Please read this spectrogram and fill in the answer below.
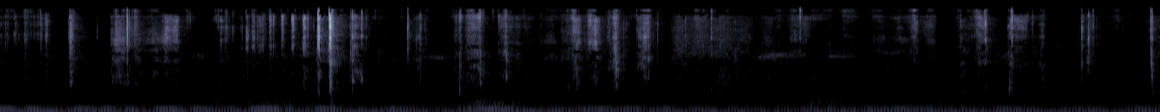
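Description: Faint scissors snipping paper: a scattering of small clicks, with one sharper click about one and a half seconds in, over a low steady hum.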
